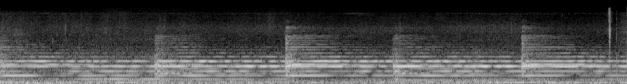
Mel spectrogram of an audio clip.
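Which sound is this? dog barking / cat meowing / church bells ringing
church bells ringing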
